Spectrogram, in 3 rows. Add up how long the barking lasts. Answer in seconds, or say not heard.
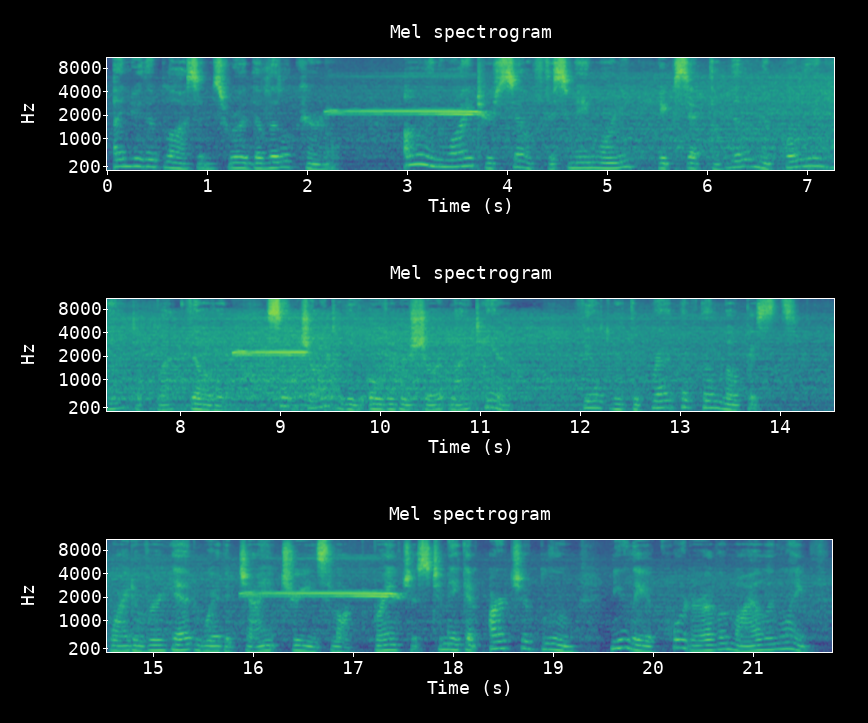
not heard.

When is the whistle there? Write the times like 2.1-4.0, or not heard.
2.2-3.9, 8.6-9.3, 16.0-17.6.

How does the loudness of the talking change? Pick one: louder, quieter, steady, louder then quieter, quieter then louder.
steady.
